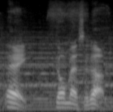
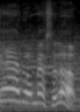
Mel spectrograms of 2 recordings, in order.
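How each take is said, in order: First: It is said in a threatening, menacing tone. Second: It is said in a casual, relaxed tone.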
